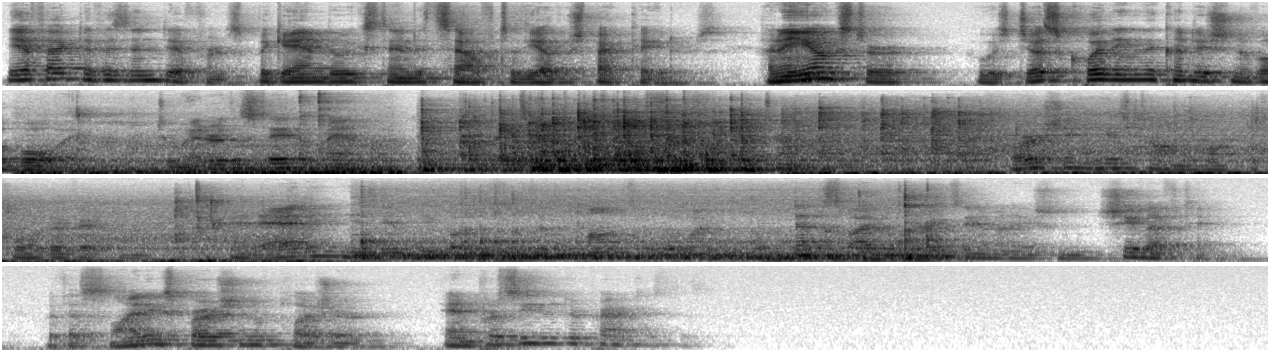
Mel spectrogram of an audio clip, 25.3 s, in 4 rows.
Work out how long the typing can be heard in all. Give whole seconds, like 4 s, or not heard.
11 s.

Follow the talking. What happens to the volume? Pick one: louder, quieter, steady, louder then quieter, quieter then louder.
quieter.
